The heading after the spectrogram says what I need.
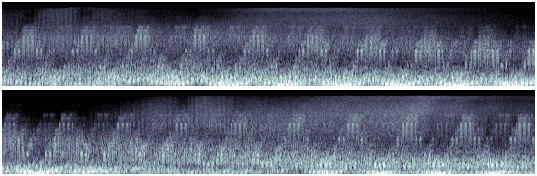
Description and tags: Odd farty synth sounds recorded from a MicroKorg with lots of envelope tweaking. Dynamic, breathy and bubbly sounds.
